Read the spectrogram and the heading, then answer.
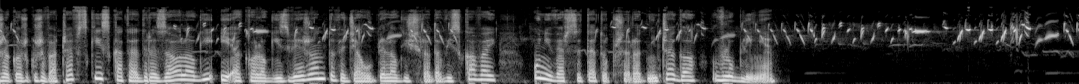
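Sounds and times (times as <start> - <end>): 
speech: 0.0 - 8.0
European goldfinch singing: 0.0 - 10.7.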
